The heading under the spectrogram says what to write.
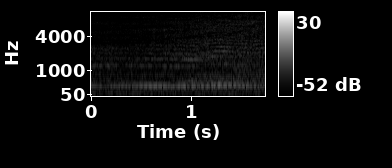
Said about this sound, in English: So seeing yourself through a drone as it's flying towards you has got to be one of the strangest experiences.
